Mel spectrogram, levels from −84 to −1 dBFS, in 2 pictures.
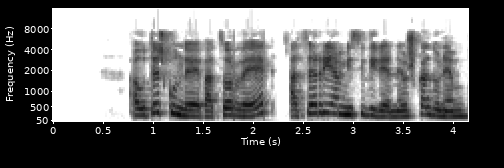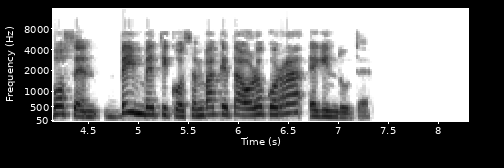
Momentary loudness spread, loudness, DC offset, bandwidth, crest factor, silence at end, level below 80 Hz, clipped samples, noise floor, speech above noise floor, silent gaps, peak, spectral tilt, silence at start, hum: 7 LU; -13 LUFS; under 0.1%; 7.8 kHz; 14 dB; 1 s; -60 dBFS; under 0.1%; under -90 dBFS; over 77 dB; none; 0 dBFS; -4 dB/octave; 0.8 s; none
